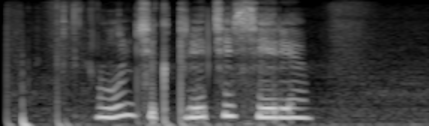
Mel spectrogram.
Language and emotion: Russian, neutral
